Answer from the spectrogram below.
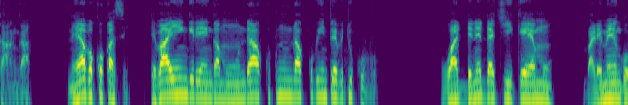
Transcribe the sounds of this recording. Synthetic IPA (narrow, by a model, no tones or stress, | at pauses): ka̰ːŋɡa̰ | nejaβo̞ko̞kasḭ | te̞βajiːŋɡiɾe̞ːŋɡamuːndakutuːnlakuβiːntue̞ːβitukuvṵ | wadːe̞ne̞dːaciːke̞ːmu | βa̰le̞me̞ːŋɡo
